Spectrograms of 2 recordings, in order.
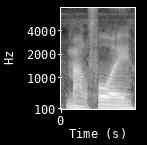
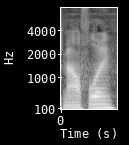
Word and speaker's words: Malfoy: For some reason, he pronounces the last name Malfoy sometimes, and other times Malfoy. And to me, it's Malfoy, but it's like and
